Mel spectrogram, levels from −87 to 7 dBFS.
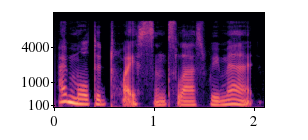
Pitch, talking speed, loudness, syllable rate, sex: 170 Hz, 200 wpm, -18 LUFS, 5.7 syllables/s, female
